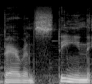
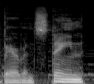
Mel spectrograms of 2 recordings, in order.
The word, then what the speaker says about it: Berenstain: First of all, I actually had to re-record this segment multiple times as I found myself pronouncing it Berenstein even when I should be saying Berenstain, and I've never even heard of the franchise before making this video.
